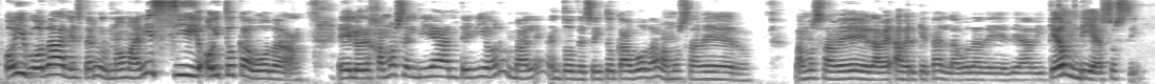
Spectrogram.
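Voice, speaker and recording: A woman from Spain chatting casually with her viewers on a live stream from a bedroom, bubbly and laughing often, with loud sudden exclamations. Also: a little high, moderate pace. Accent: Spain Spanish. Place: bedroom at her grandmother's home.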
